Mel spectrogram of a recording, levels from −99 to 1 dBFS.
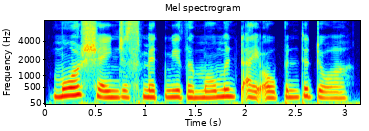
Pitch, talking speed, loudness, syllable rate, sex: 195 Hz, 190 wpm, -18 LUFS, 4.8 syllables/s, female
